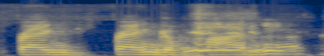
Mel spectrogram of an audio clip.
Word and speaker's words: Frangipane: Did I say it wrong? It's Frangipane. – Frangipane? – That's how they say it in Great British Bake Off.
